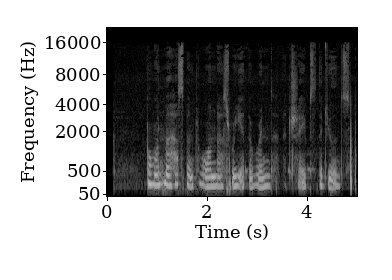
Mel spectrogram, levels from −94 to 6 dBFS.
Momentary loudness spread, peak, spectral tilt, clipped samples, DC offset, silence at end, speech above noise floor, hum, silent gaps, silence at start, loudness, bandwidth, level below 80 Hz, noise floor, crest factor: 9 LU; -12 dBFS; -6 dB/octave; under 0.1%; under 0.1%; 0 s; 31 dB; none; none; 0.8 s; -33 LUFS; 16 kHz; -78 dBFS; -63 dBFS; 20 dB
